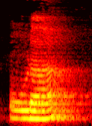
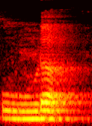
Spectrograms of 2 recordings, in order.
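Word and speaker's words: ਊੜਾ: Let's watch first letter of the Gurmukhi, that is Uda. The pronunciation of this word I written in English as O-O-R-A, that is Uda, and two alphabet shows that it can be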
